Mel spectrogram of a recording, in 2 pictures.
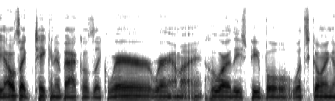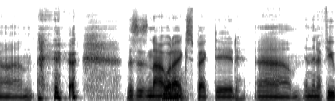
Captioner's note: laughter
